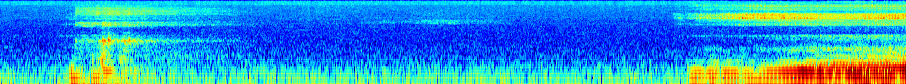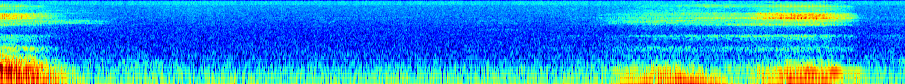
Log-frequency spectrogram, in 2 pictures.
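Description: Two long, rough snores about six seconds apart with quiet breathing between them, in a soft steady room hiss: snoring during sleep.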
